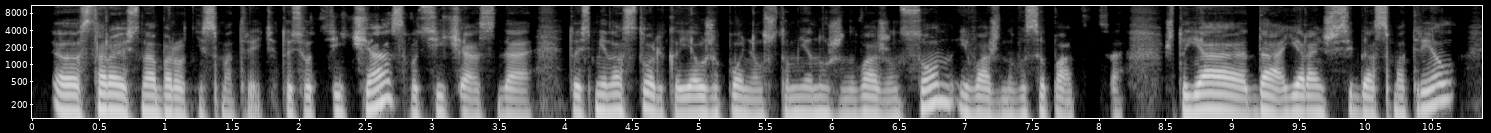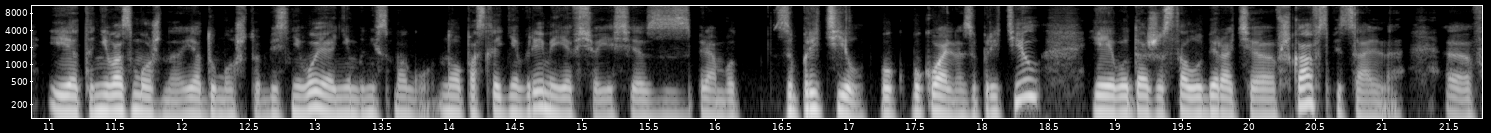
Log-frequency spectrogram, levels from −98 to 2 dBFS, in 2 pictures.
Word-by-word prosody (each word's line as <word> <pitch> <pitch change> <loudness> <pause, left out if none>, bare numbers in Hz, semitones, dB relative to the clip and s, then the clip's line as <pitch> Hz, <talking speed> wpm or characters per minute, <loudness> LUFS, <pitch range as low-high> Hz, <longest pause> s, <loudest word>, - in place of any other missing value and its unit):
Э, 145 -5 +5
стараюсь 150 -3 +4
наоборот 135 -4 +2
не - - -6
смотреть. 115 0 -7
То - - -4
есть 130 - -3
вот 135 -2 -1
сейчас 170 - +1
вот 130 -2 -3
сейчас, 130 -5 -4
да, 120 -2 -4 0.2
то - - 0
есть 135 - -2
мне 150 -2 +2
настолько 145 -1 0
я 135 +1 +3
уже 130 -1 +1
понял, 130 -4 -2
что 125 +4 -7
мне 130 0 -1
нужен, 125 -2 -3
важен 120 -2 -2
сон 200 - +1
и 160 -10 -3
важно 125 -3 -2
высыпаться, 125 -1 -6 0.3
что - - -4
я, 150 -2 +5
да, 130 0 +2
я 140 +3 +3
раньше 140 -2 0
всегда 140 -3 -1
смотрел, 170 - -1 0.3
и 160 -7 +1
это 140 -1 +3
невозможно. 140 -6 +3
Я 125 0 0
думал, 120 0 -4
что 110 +1 -10
без 120 -2 -7
него 140 +4 +3
я 150 -5 +4
не 130 +1 -1
м 125 - -2
не 130 +1 -2
смогу, 125 +1 -8
но 140 -2 -1
в - - -13
последнее 135 +1 -2
время 155 +1 +2
я 130 0 0
всё, 120 - -7
я 120 +1 -6
се 120 +2 -5
з 115 0 -8
прям 120 -3 -4
вот 115 -1 -6 0.3
запретил, 145 -5 +2
бук 130 -1 0
буквально 135 -3 +3
запретил, 135 - -1 0.4
я 145 -1 +5
его 140 0 +5
даже 130 -2 +2
стал 135 +1 +2
убирать 135 -4 +1
а, 125 -1 -2
в 120 - -9
шкаф 200 +1 +4
специально, 115 -1 -8 0.3
э, 130 -4 -6
ф 110 - -14
130 Hz, 200 wpm, -23 LUFS, 120-145 Hz, 0.4 s, Э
